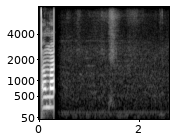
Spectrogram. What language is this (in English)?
Gujarati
